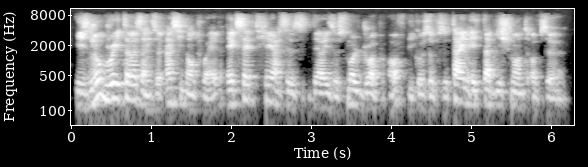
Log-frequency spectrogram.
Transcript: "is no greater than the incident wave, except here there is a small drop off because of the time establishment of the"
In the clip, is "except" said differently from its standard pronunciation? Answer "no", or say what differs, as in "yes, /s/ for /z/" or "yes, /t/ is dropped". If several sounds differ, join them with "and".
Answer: no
